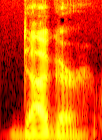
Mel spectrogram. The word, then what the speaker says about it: Duggar: Now, let's talk about, that's right, Josh Duggar, rhymes with hugger.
